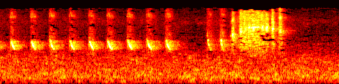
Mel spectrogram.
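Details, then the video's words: Kapas tembak bird in long-running training song: about ten clear, evenly spaced high notes, then quicker chips ending in a brief harsh, buzzy flourish. "MASTERAN KAPAS TEMBAK GACOR Ngerol Durasi Panjang"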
